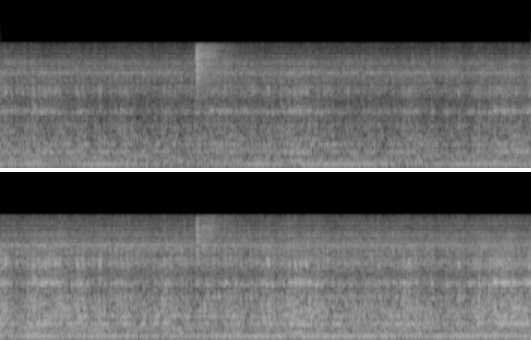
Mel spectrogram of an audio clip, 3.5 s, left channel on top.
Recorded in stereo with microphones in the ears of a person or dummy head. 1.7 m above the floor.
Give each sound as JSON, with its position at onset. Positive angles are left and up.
{"t": 1.3, "sound": "a dropped coin", "side_deg": 10, "distance_m": 5.0}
